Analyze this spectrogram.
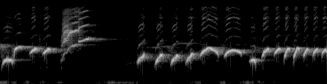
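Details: White-rumped shama song aimed at provoking other birds to sing: rhythmic repeated whistled notes, a brief harsh buzzy burst, then a fast series of even slurred whistles.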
